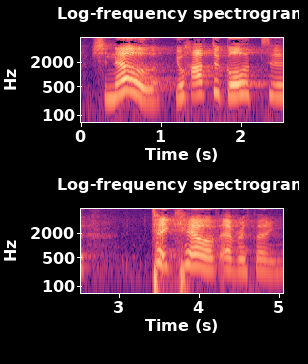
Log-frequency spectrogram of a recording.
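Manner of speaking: very loud put-on Jamaican accent. Imitating how her boss from Jamaica talks to her, in a Jamaican accent. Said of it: "she talks like this".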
